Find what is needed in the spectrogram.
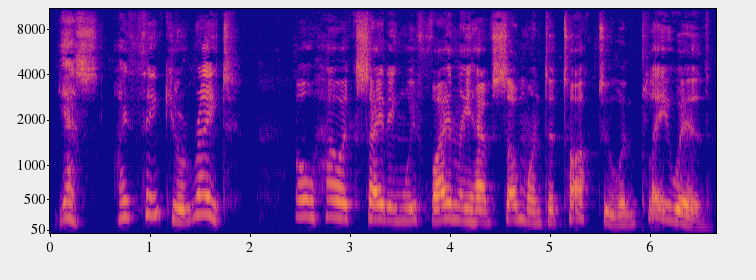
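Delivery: excited Spoon. Acted. Spoon agrees with Ball, high and delighted. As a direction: agree happily.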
